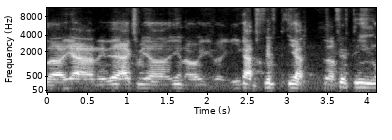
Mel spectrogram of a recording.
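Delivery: low, halting Cajun coach voice. Retold or imitated. Coach retelling talk of his contract, low imitated voice. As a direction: stumble along low as the coach. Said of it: "he talks like that".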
